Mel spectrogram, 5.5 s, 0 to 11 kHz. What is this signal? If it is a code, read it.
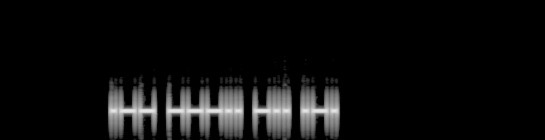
Morse code, heard as a keyed tone, about 25 wpm, 700 Hz. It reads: W8DR
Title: USA Call Signs - 4 Characters - Repeated 2x - 25wpm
